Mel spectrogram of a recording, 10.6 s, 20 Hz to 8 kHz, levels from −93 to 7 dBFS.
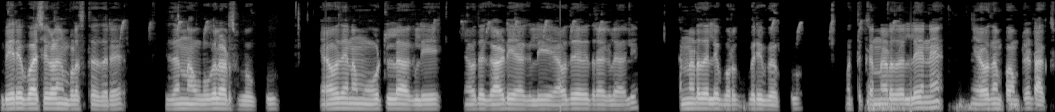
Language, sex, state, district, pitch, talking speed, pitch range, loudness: Kannada, male, Karnataka, Bijapur, 125 Hz, 120 wpm, 120-130 Hz, -22 LUFS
